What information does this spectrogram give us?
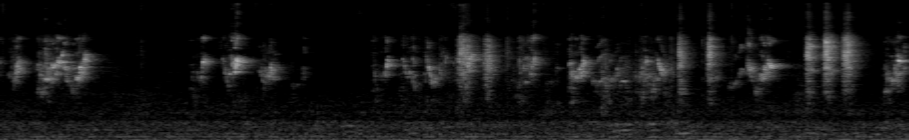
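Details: Budgerigars in the afternoon give bursts of bright, scratchy chirps and warbling chatter, coming in clusters separated by short pauses, with a faint low hum underneath.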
